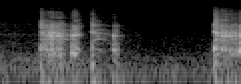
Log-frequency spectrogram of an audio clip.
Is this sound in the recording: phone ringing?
no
